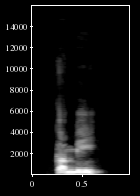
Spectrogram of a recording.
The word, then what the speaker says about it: kami: The next pronoun is kami. Kami. Kami. Kami is spelled as K-A-M-I.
